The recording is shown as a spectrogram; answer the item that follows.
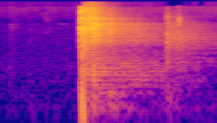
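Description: A single sharp crack from a tuned Gamo Urban air rifle firing at a camping fuel can far downrange, followed a half second later by a fainter, short metallic impact.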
